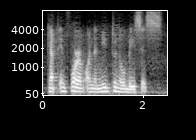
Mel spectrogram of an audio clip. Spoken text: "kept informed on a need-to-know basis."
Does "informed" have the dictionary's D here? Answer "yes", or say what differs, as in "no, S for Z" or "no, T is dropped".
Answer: no, D is dropped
